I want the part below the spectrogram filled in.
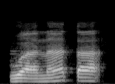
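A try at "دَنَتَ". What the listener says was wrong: dal, bukan wow. Danata.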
